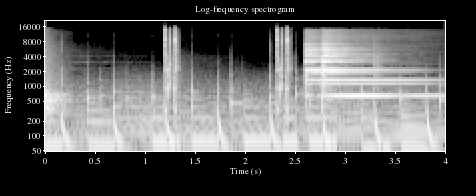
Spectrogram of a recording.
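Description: Subscribe-button animation sound effects over background music: a sharp hit at the start, two clicks a little over a second apart, then a bell ringing out loudly and fading over about a second and a half.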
